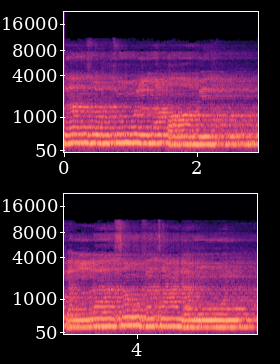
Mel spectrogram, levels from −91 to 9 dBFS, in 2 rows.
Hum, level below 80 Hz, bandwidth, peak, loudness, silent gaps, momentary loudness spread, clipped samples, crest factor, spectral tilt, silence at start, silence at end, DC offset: none; -50 dBFS; 11.5 kHz; -2 dBFS; -13 LUFS; none; 4 LU; under 0.1%; 10 dB; -6.5 dB/octave; 0 s; 0 s; under 0.1%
